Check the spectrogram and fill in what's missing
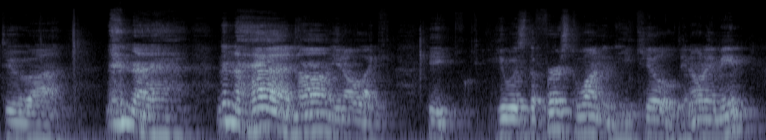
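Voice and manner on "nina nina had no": higher, louder Grovan phrase; emphatic Grovan. Shown as a demonstration. Teacher showing the changed form, emphatic. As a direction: stress it up. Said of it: "you could change this".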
